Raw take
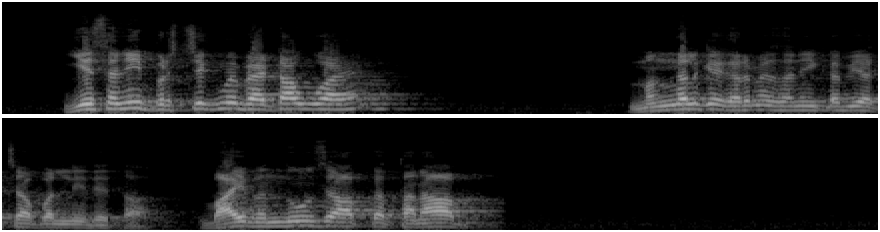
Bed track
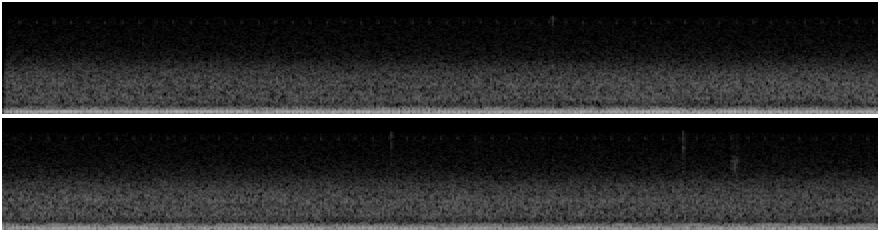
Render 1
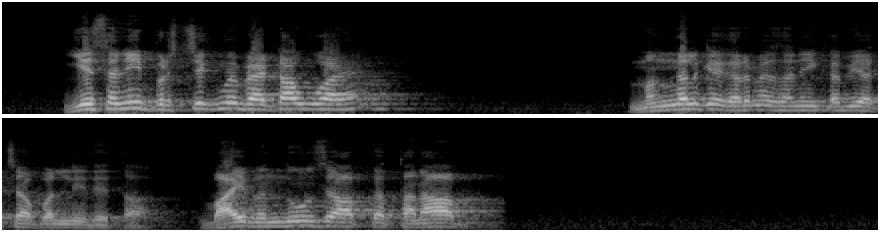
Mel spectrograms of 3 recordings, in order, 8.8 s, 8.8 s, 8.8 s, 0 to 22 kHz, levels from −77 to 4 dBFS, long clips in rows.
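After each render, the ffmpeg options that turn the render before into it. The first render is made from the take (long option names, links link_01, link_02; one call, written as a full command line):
ffmpeg -i in.wav -af "volume=5.5dB" out.wav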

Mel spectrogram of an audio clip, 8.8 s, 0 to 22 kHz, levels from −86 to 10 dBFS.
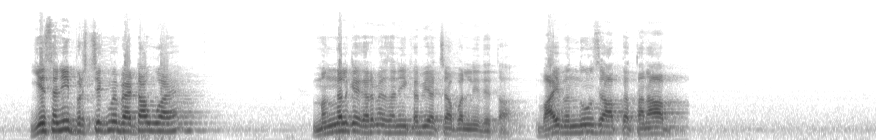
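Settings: ffmpeg -i in.wav -af "equalizer=frequency=220:width_type=o:width=0.87:gain=8.5" out.wav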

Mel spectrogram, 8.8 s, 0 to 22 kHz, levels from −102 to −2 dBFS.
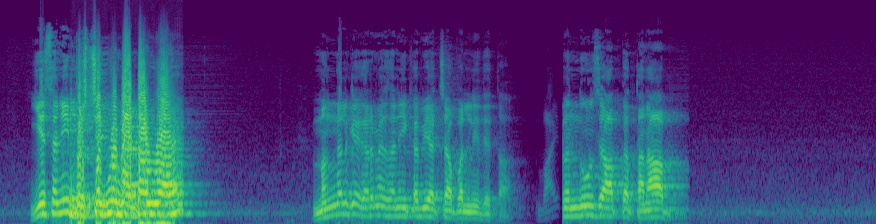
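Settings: ffmpeg -i in.wav -filter_complex "[0:a]asplit=3[link_01][link_02][link_03];[link_01]afade=type=out:start_time=0.69:duration=0.02[link_04];[link_02]aeval=exprs='0.376*sin(PI/2*3.55*val(0)/0.376)':channel_layout=same,afade=type=in:start_time=0.69:duration=0.02,afade=type=out:start_time=1.82:duration=0.02[link_05];[link_03]afade=type=in:start_time=1.82:duration=0.02[link_06];[link_04][link_05][link_06]amix=inputs=3:normalize=0,asettb=1/sr,asplit=3[link_07][link_08][link_09];[link_07]atrim=end=3.274[link_10];[link_08]atrim=start=3.27:end=4.03,asetpts=PTS-STARTPTS,afade=type=in:duration=0.004:curve=qsin,afade=type=out:start_time=0.756:duration=0.004:curve=qsin,acompressor=threshold=-22dB:ratio=6:attack=3.2:release=140:knee=1:detection=peak[link_11];[link_09]atrim=start=4.026[link_12];[link_10][link_11]acrossfade=duration=0.004:curve1=hsin:curve2=qsin[link_13];[link_13][link_12]acrossfade=duration=0.004:curve1=qsin:curve2=hsin,asplit=2[link_14][link_15];[link_14]atrim=end=5.63,asetpts=PTS-STARTPTS,afade=type=out:start_time=4.7:duration=0.93:curve=qua[link_16];[link_15]atrim=start=5.63,asetpts=PTS-STARTPTS,afade=type=in:duration=0.004:curve=hsin[link_17];[link_16][link_17]concat=n=2:v=0:a=1" out.wav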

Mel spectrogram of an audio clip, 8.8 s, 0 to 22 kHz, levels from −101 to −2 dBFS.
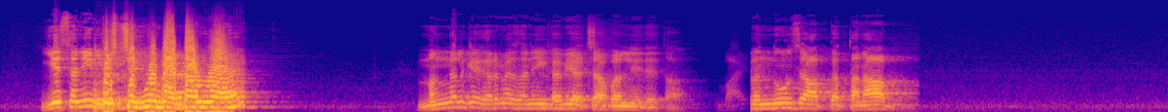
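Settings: ffmpeg -i in.wav -filter_complex "[0:a]asettb=1/sr,asplit=3[link_01][link_02][link_03];[link_01]atrim=end=0.394[link_04];[link_02]atrim=start=0.39:end=0.88,asetpts=PTS-STARTPTS,afade=type=in:duration=0.004:curve=qsin,afade=type=out:start_time=0.486:duration=0.004:curve=qsin,aecho=1:1:2.8:0.65,atrim=end_sample=21609[link_05];[link_03]atrim=start=0.876[link_06];[link_04][link_05]acrossfade=duration=0.004:curve1=hsin:curve2=qsin[link_07];[link_07][link_06]acrossfade=duration=0.004:curve1=qsin:curve2=hsin,asettb=1/sr,asplit=3[link_08][link_09][link_10];[link_08]atrim=end=4.034[link_11];[link_09]atrim=start=4.03:end=5.68,asetpts=PTS-STARTPTS,afade=type=in:duration=0.004:curve=qsin,afade=type=out:start_time=1.646:duration=0.004:curve=qsin,asplit=2[link_12][link_13];[link_13]adelay=26,volume=-3dB[link_14];[link_12][link_14]amix=inputs=2:normalize=0,atrim=end_sample=72765[link_15];[link_10]atrim=start=5.676[link_16];[link_11][link_15]acrossfade=duration=0.004:curve1=hsin:curve2=qsin[link_17];[link_17][link_16]acrossfade=duration=0.004:curve1=qsin:curve2=hsin,asplit=3[link_18][link_19][link_20];[link_18]atrim=end=1.862[link_21];[link_19]atrim=start=1.858:end=3.222,asetpts=PTS-STARTPTS,volume=-3dB[link_22];[link_20]atrim=start=3.218[link_23];[link_21][link_22]acrossfade=duration=0.004:curve1=hsin:curve2=hsin[link_24];[link_24][link_23]acrossfade=duration=0.004:curve1=hsin:curve2=hsin" out.wav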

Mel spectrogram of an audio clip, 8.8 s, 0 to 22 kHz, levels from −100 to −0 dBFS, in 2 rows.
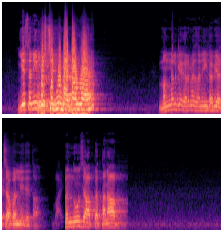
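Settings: ffmpeg -i in.wav -af "highshelf=frequency=4600:gain=-6" out.wav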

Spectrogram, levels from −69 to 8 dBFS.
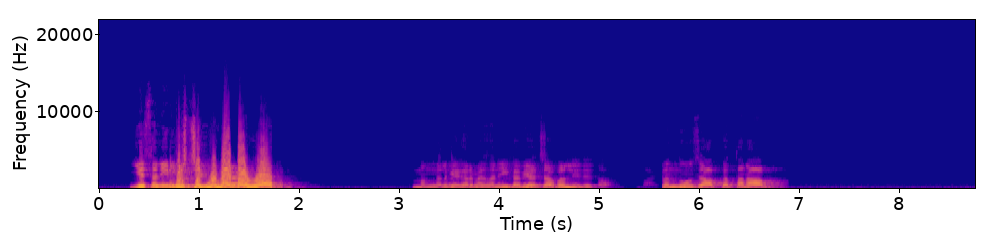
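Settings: ffmpeg -i in.wav -filter_complex "[0:a]asettb=1/sr,asplit=3[link_01][link_02][link_03];[link_01]atrim=end=1.724[link_04];[link_02]atrim=start=1.72:end=3.45,asetpts=PTS-STARTPTS,afade=type=in:duration=0.004:curve=qsin,afade=type=out:start_time=1.726:duration=0.004:curve=qsin,acompressor=threshold=-27dB:ratio=6:attack=3.2:release=140:knee=1:detection=peak[link_05];[link_03]atrim=start=3.446[link_06];[link_04][link_05]acrossfade=duration=0.004:curve1=hsin:curve2=qsin[link_07];[link_07][link_06]acrossfade=duration=0.004:curve1=qsin:curve2=hsin" out.wav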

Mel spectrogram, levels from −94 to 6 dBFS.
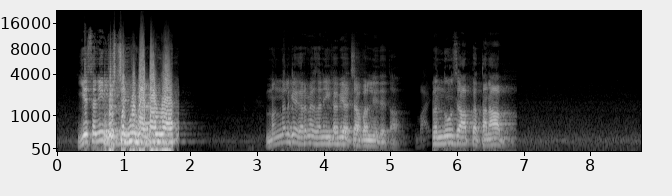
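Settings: ffmpeg -i in.wav -filter_complex "[0:a]asplit=2[link_01][link_02];[link_01]atrim=end=1.82,asetpts=PTS-STARTPTS,afade=type=out:start_time=1.816:duration=0.004:curve=hsin:silence=0.133352[link_03];[link_02]atrim=start=1.82,asetpts=PTS-STARTPTS,afade=type=in:duration=1.82:curve=qsin:silence=0.133352[link_04];[link_03][link_04]concat=n=2:v=0:a=1" out.wav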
